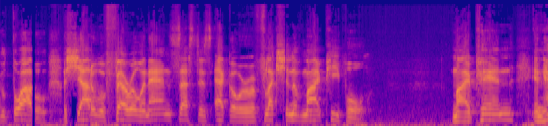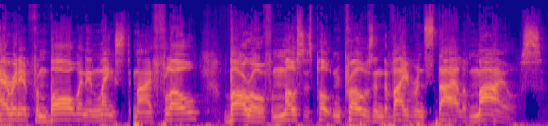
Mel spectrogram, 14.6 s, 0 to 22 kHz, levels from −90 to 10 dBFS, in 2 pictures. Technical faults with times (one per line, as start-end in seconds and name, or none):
0.38-0.48 damaged data in a compressed stream
3.75-3.82 damaged data in a compressed stream
9.00-9.09 damaged data in a compressed stream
